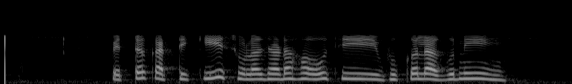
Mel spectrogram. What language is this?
Odia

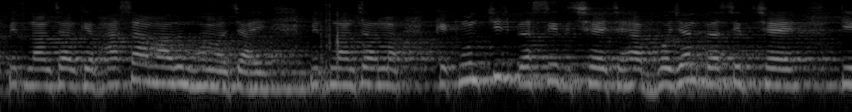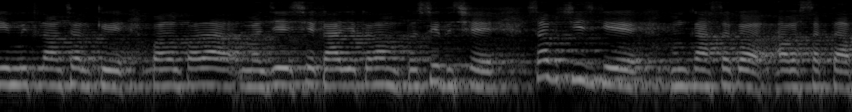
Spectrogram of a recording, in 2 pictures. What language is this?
Maithili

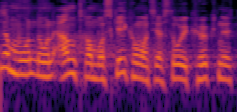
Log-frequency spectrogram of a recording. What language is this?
Danish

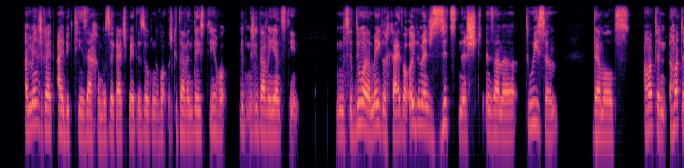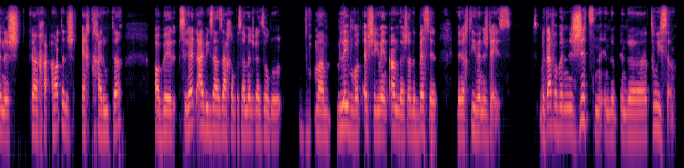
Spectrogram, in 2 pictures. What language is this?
Yiddish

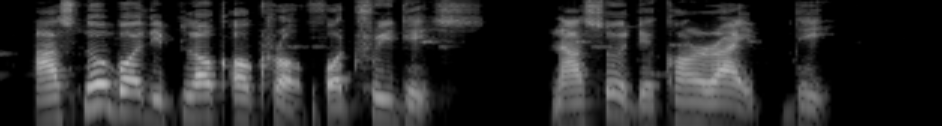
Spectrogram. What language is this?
Nigerian Pidgin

